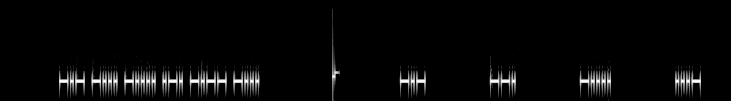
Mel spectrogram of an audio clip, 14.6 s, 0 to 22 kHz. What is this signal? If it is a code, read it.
Morse code, heard as a keyed tone, about 22 wpm, spaced as for 11 wpm, 700 Hz. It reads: KB6RYB KG6V
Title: USA Call Signs - 6 Characters - 8x Character Spacing - 22wpm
